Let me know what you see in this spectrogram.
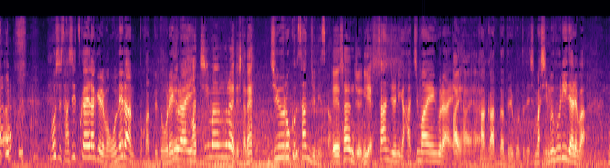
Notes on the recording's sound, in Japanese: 山形屈指のオシャレスポット「ドライブスルー付きスターバックス」前のテラスからお届けします。究極のアウトドアサテライトスタジオ。目の前に止まったパトカーに怯えながらの収録です。総勢5人プラス飛び入り1名で好き放題に喋ります。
